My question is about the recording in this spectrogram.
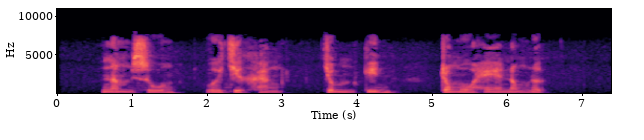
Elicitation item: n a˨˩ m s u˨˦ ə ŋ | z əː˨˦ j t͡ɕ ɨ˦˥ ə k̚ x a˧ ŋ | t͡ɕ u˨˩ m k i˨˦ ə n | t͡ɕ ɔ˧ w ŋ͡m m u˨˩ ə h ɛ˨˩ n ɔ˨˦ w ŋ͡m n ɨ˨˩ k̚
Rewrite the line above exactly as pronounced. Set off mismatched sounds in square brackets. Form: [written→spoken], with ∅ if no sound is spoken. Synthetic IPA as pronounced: n a˨˩ m s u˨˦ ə ŋ | [z→v] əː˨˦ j t͡ɕ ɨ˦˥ ə k̚ x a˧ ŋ | t͡ɕ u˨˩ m k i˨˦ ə n | t͡ɕ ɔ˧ w ŋ͡m m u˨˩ ə h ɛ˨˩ n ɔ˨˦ w ŋ͡m n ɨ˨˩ k̚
